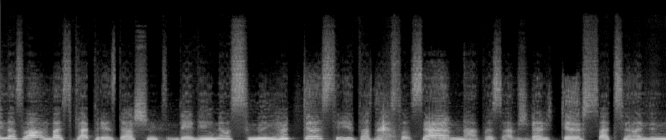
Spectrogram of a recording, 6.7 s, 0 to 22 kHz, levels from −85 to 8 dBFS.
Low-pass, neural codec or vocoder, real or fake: 19.8 kHz; codec, 44.1 kHz, 0.9 kbps, DAC; fake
